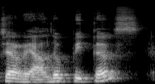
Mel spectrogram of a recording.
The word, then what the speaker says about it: Gereldo Pieters: ons kan weet hoe om vir u te pronounce en vir u Ok middag almal. Ek is Geraldo Pieters.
